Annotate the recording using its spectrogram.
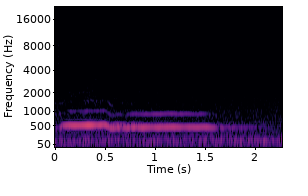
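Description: A single voice chanting Latin plainchant, holding one note that steps down slightly about half a second in and fades out after about a second and a half.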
